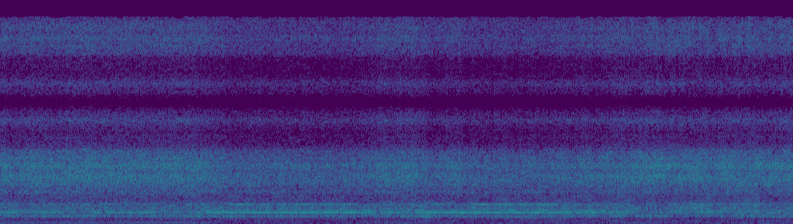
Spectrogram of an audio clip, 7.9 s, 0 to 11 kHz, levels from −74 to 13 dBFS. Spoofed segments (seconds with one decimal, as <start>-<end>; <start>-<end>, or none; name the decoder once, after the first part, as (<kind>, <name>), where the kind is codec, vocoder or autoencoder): 6.2-7.9 (codec, HILCodec)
